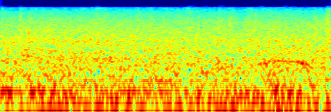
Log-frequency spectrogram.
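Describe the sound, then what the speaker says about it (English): Light rain from the edge of Cyclone Kimmy, a tropical storm, falls as a steady, even hiss that fills the whole moment with no breaks or other sounds. "it is raining, but not raining heavily"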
